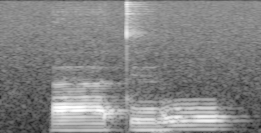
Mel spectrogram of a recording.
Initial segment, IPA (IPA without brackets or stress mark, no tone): aː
